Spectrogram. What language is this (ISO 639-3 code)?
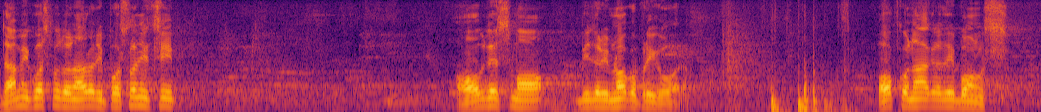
srp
